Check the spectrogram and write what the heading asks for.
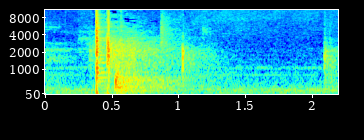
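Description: Cue striking the cue ball, and the large white Russian pyramid balls clacking together: a sharp double click just under half a second in, then one fainter click about a second in.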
